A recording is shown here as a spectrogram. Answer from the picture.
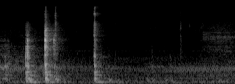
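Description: Metal clicks and clacks as a modular vise part is handled and set against the fixture plate: three sharp clicks in the first second, the loudest about half a second in, then a couple of faint ticks.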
